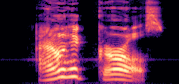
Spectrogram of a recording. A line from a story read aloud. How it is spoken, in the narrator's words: Patrick said stiffly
